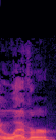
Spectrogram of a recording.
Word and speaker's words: lever: It says L-E-H-V-R. – Lever. – Lever. – Lever. – They're telling you that it's le and not lee, you dumb dumb.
